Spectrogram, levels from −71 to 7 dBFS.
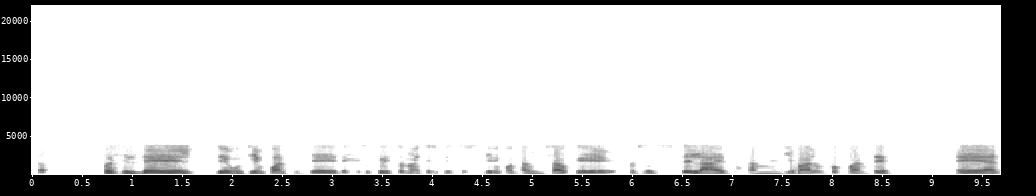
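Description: Throughout, the speech sounds muffled and narrow, with nothing above 4 kHz, scratchy s sounds, distortion on loud high sounds and a granular hiss underneath. This is the Bluetooth CVSD headset codec, whose 64 kHz one-bit up-or-down steps adapt too slowly to follow sharp changes.

From 7.58 to 7.68 s, the speech breaks into short bursts of buzz near 267 Hz, the longest lasting around 30 ms. These are Bluetooth headset packet repeats: about 60 ms of voice, scattered over 90 ms, went missing. The chip replayed the previous 3.75 ms packet each time, which fits roughly sixteen lost packets.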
